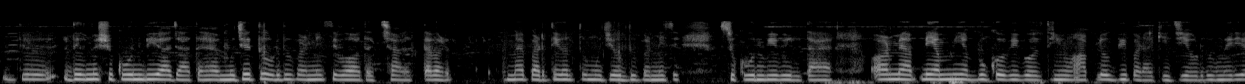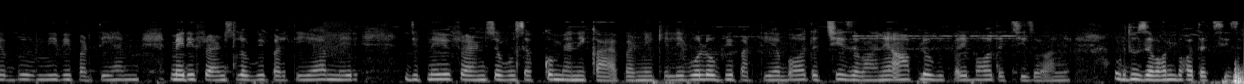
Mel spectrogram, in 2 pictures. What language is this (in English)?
Urdu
